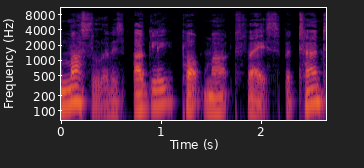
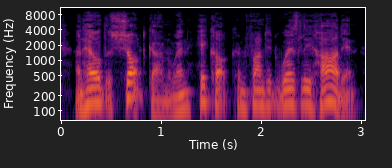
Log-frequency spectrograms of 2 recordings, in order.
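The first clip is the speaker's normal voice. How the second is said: usual speaking voice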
